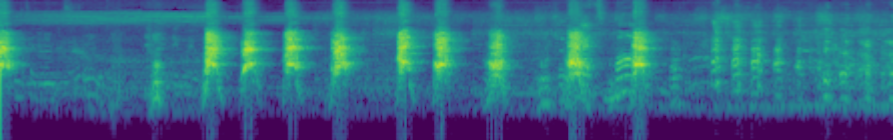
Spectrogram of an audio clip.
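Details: Pet dog barking at his sister dog, trying to get her to play while she stays stubborn: a rapid run of about eleven sharp barks roughly every half second, then softer yips, with faint voices.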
